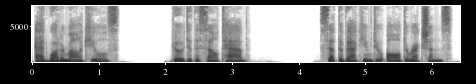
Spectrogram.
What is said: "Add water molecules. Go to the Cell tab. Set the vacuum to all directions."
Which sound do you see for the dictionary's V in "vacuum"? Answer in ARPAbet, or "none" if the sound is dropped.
V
